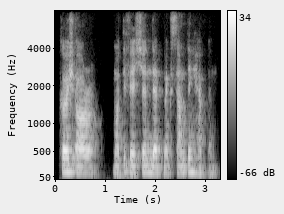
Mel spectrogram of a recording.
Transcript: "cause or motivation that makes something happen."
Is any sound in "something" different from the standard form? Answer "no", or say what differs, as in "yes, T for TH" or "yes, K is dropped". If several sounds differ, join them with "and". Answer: yes, T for TH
